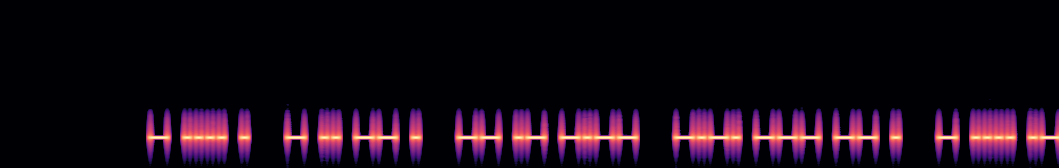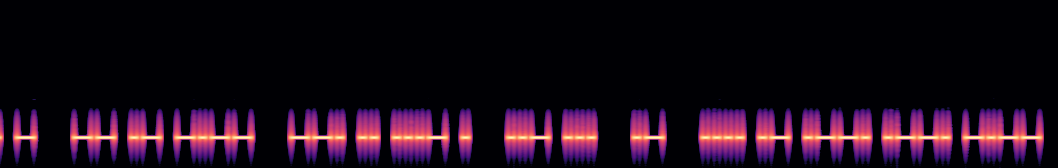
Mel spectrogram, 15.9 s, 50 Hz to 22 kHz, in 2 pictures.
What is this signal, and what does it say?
Morse code, heard as a keyed tone, about 28 wpm, 700 Hz. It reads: THE TIME MAY COME THAT MAY GIVE US A HAPPY
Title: Sentences from Top 1100 Words 28wpm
